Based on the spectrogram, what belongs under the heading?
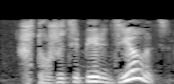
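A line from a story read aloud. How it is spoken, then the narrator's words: Quiet question. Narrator (Russian): спросила голова тихо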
